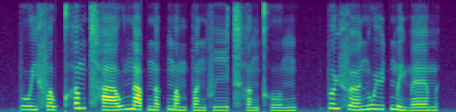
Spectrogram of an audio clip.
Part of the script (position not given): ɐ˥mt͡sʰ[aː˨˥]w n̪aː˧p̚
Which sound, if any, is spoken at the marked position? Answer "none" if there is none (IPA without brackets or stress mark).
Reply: aː˨˥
